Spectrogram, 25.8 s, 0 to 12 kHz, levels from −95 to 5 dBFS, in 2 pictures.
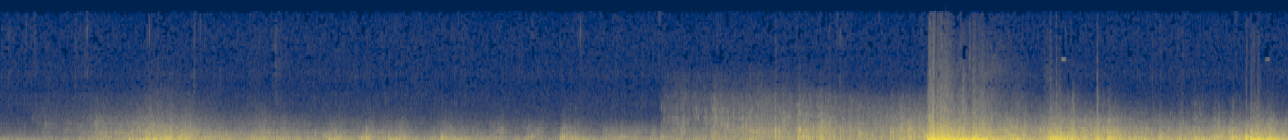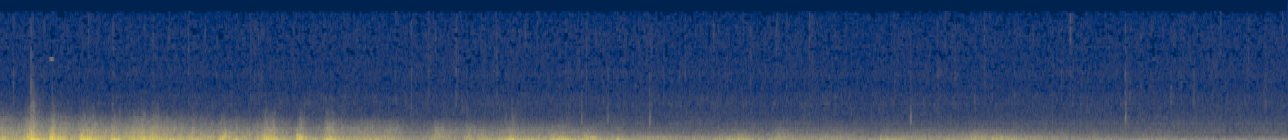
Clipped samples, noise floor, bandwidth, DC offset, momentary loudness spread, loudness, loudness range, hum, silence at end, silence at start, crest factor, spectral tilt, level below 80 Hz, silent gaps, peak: under 0.1%; -43 dBFS; 4.8 kHz; under 0.1%; 24 LU; -17 LUFS; 23 LU; none; 0.1 s; 0 s; 18 dB; -10.5 dB/octave; -22 dBFS; none; 0 dBFS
